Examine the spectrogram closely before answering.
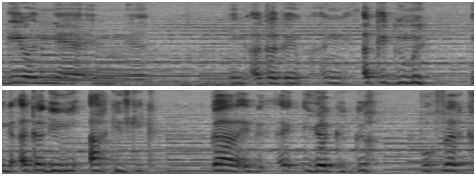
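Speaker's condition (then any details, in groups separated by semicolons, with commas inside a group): Cerebral palsy; present from birth, motor disorders; about twenty years since diagnosis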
